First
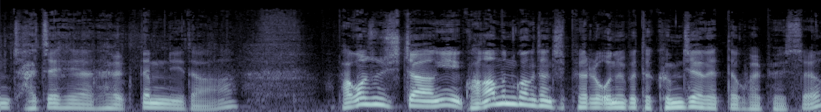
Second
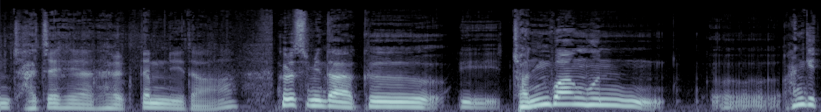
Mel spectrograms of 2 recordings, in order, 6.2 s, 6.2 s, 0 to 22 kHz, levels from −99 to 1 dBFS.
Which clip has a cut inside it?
second; 2 cuts; at 2.0 s, 3.4 s

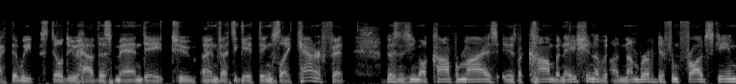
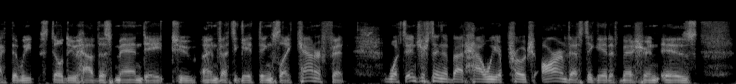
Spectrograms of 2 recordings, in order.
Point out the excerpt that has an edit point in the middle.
first; 1 cut; at 3.8 s

